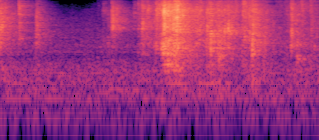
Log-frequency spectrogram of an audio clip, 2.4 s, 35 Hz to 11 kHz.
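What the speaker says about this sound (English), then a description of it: "Now we're going to open our tuna." A 5-ounce can of tuna being opened in a kitchen: a few sharp metallic clinks and a brief scraping burst, close and fairly quiet, with no talking.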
